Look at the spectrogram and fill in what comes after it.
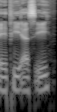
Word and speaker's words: apse: Am I pronouncing it right? APSE? – Yeah. Apse. – Yeah. Yeah. Mm-hmm. – I thought I put the definition. – Not to be mistaken for an asp.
